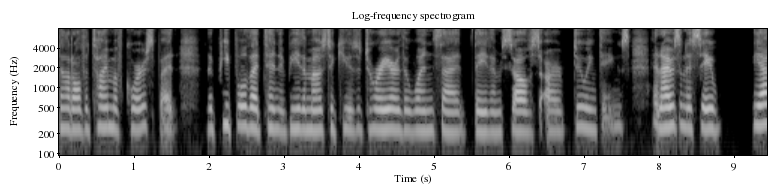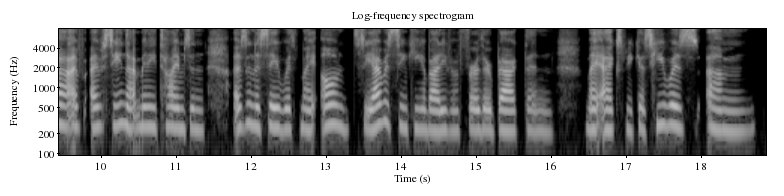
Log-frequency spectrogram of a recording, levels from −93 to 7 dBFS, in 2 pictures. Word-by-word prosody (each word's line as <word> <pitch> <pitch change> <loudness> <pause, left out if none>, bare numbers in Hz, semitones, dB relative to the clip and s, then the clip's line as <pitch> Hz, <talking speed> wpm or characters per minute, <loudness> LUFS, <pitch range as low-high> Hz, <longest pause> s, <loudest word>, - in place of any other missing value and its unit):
not 245 -1 -3
all 235 0 +1
the 240 0 -9
time, 255 0 -2
of 235 - -7
course, 245 +2 -1
but - - -6 0.4
the 240 0 -8
people 265 -1 -3
that 245 -3 +2
tend 240 -2 -2
to 220 - -9
be 240 +2 -5
the 235 - -4
most 230 +1 +1
accusatory 235 0 -2
are 235 -1 +1
the 230 0 -8
ones 225 0 -1
that 215 -2 -2 0.2
they 215 -1 -1
themselves 215 0 +2
are 220 0 -6
doing 250 -2 -5
things, 260 +1 -1 0.3
and 245 - -2
I 250 +1 +9
was 265 0 +6
gonna 250 -2 -4
say 245 +1 +7 0.5
Yeah, 275 0 +4
I've 255 - +2
I've 255 +1 -1
seen 275 +1 +4
that 255 - 0
many 255 0 -5
times, 250 -2 0
and 235 -2 -9 0.4
I - - -1
was 255 +2 +2
gonna 265 -3 -4
say 250 +1 +6
with 240 -1 -7
my 235 -1 -6
own 260 -3 -2
See, 235 0 -2
I 260 +2 +5
was 295 -3 +3
thinking 245 -2 -1
about 230 -1 -1
even 225 -1 -9
further 230 0 -4
back 225 0 0
than 220 -2 -13 0.4
my 240 - 0
ex 230 0 +2
because 235 -1 -1
he 275 +1 -4
was, 270 - +4
um 225 0 -7
240 Hz, 190 wpm, -23 LUFS, 230-255 Hz, 0.5 s, I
